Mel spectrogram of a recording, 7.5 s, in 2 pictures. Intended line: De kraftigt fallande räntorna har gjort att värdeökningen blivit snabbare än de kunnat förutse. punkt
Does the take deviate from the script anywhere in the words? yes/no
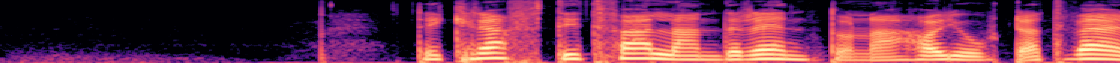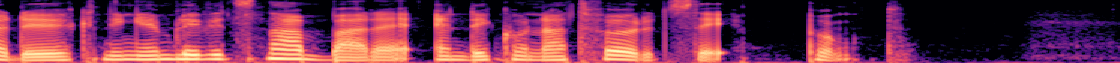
no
